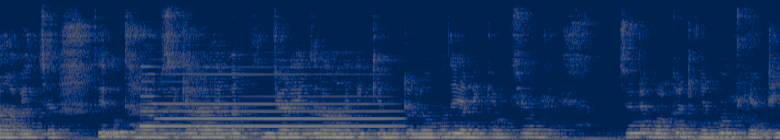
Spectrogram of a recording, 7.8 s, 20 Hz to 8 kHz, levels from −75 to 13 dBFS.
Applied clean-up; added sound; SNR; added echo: none; Wind instrument, woodwind instrument; 4 dB; reverberation time 0.9 s.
